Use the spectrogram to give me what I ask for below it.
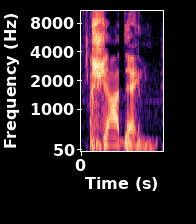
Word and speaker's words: Sade: Sade. And for anyone else, that it's spelled S-A-D-E, Sade.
